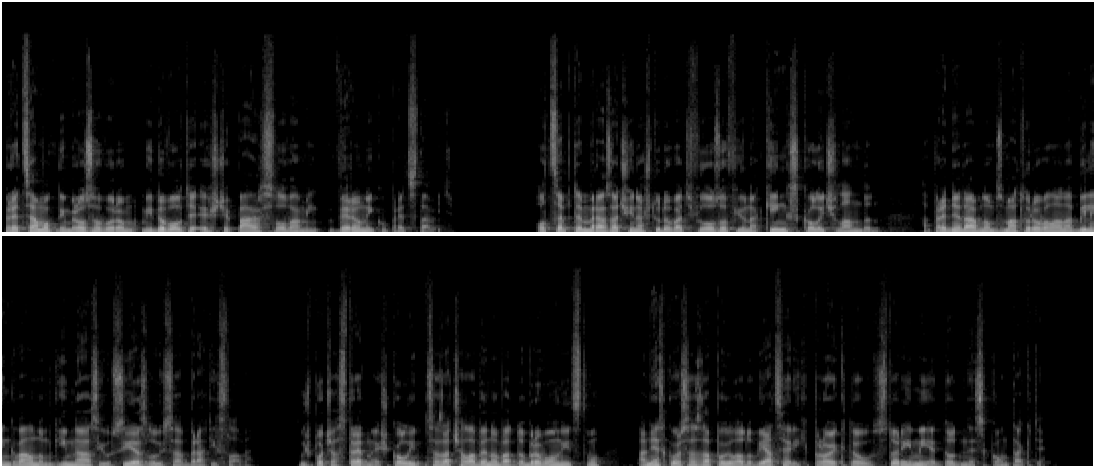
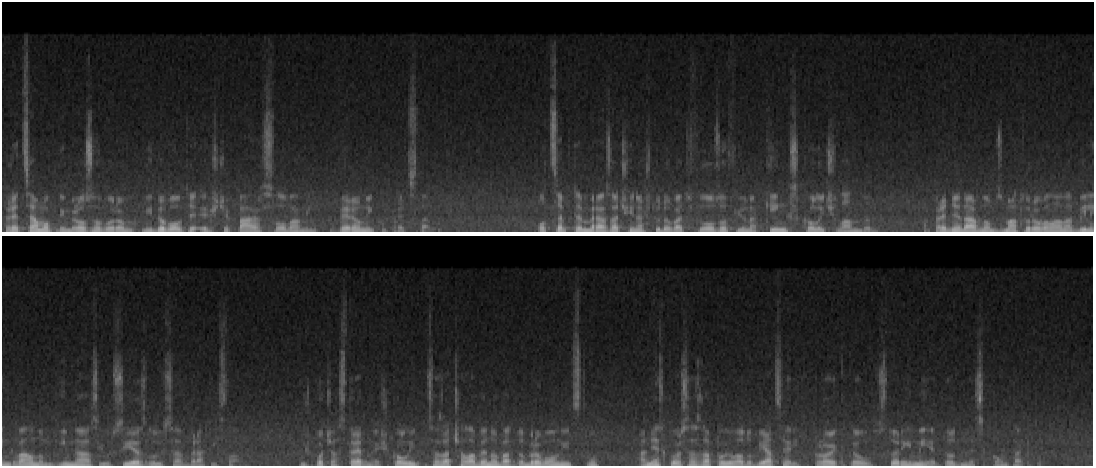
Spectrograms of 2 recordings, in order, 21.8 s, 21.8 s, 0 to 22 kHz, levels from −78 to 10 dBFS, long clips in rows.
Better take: first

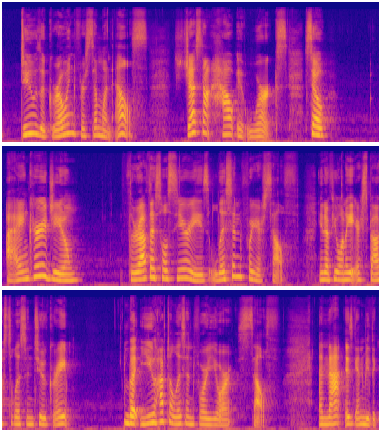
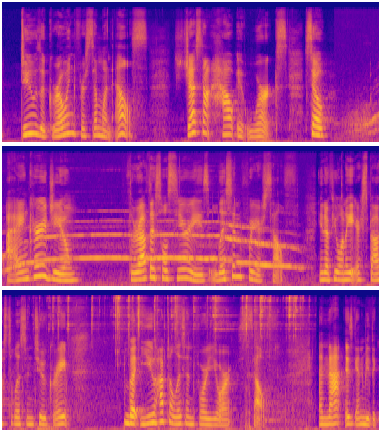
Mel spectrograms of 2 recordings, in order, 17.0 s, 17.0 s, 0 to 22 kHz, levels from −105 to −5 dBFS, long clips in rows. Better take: first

